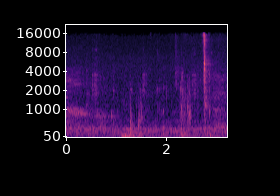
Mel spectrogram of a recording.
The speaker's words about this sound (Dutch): Ik pak trouwens even tussendoor een slokje water voordat ik heel erg ga hoesten.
